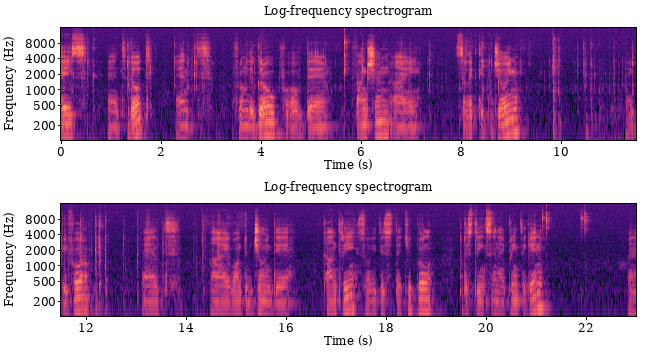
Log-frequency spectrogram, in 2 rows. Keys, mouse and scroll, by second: 0.2 Left, 0.6 Right, 2.4 Down, 8.2-9.1 typing, 9.9 Return, 10.5 Left, 11.6 shift+End, 12.2 ctrl+shift+v, 12.8 ctrl+Left, 14.2 BackSpace, 14.7 End, 20.0 click, 21.1 click, 21.9 click.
